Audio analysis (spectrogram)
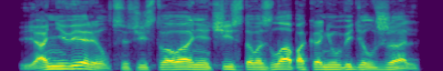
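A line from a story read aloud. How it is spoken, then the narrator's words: Plain. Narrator (Russian): сказал быстрый Бен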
